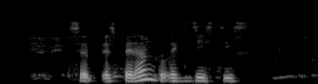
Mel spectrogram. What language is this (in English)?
Esperanto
